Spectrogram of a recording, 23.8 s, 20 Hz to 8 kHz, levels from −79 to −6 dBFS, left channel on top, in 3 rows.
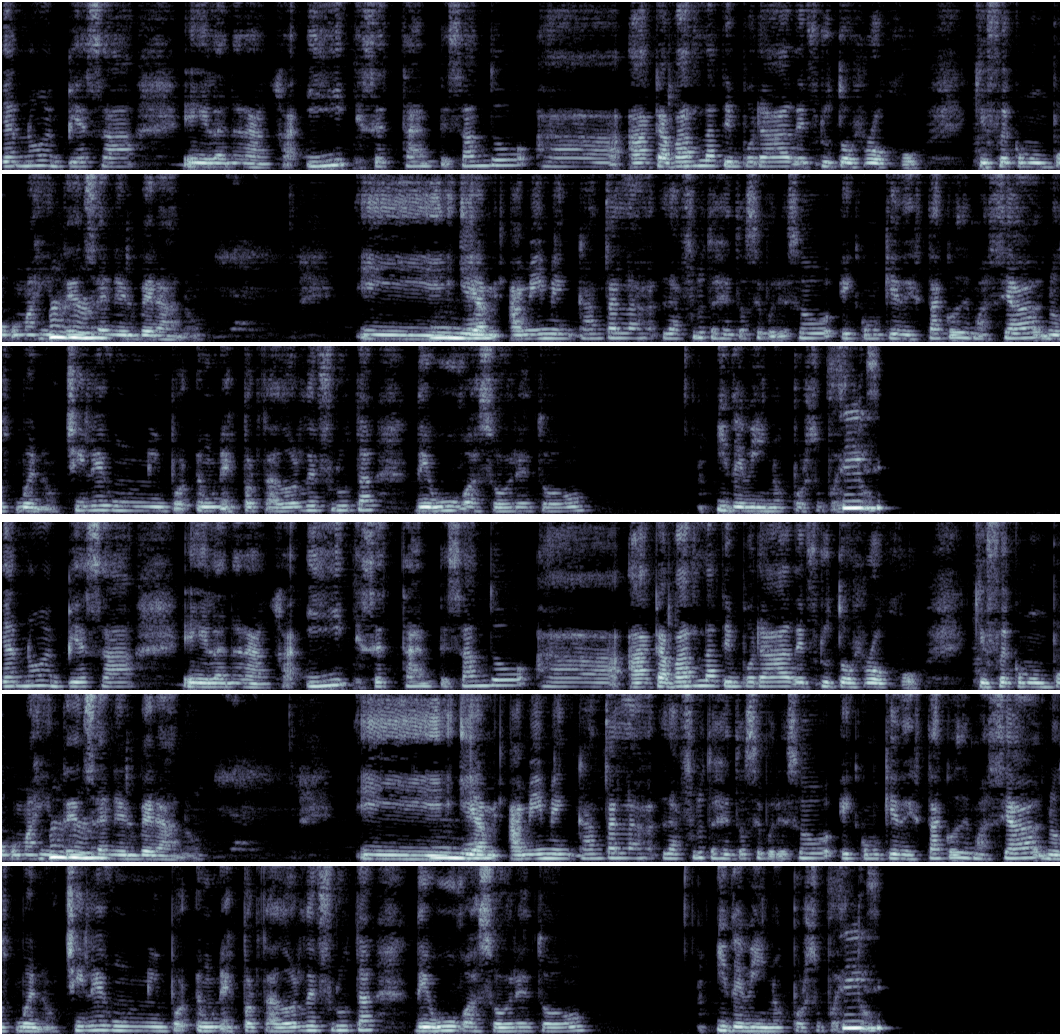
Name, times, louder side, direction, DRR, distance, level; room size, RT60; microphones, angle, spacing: voice 1, 0.0-9.8 10.2-10.3 10.6-20.3 21.2-22.4, right 2 dB, 30° right, 0.8 m, -26 dB
voice 2, 8.3-8.7 11.1-11.6 22.2-22.5, left 1 dB, 15° left, 0.4 m, -14 dB
2.9 x 2.3 x 2.2 m
head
